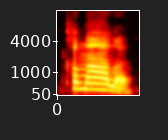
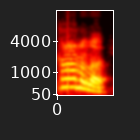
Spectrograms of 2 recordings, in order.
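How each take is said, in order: First: The first part does not sound like comma. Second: The first part sounds like the word comma. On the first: Other people keep saying her name this way. The speaker calls it wrong. "people continue to call her Kamala" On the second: This is how she says her own name. The speaker calls it right. "It's always been Kamala"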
